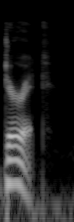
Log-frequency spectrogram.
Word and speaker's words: Durrett: That's D-U-R-R-E-T-T. – Yes, Durrett. And just a heads up, we'll be saying his name a lot, and it's pronounced Durrett, not Durrett.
